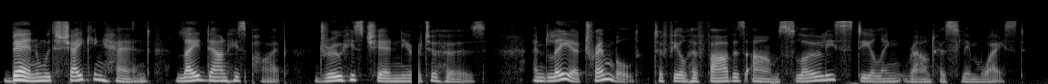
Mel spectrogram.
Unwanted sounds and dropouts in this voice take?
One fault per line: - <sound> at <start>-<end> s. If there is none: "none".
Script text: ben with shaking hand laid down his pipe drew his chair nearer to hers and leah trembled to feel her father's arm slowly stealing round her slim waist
- dropout at 4.1-4.2 s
